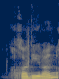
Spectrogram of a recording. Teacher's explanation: Ra in this case is heavy as well because it has a fatha.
